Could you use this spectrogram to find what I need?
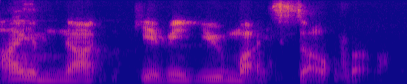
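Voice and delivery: put-on furious tone. Retelling a kid's reply when asked for his phone: imitating someone really mad. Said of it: "really mad".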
